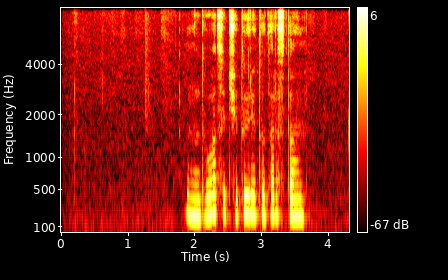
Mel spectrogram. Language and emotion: Russian, neutral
